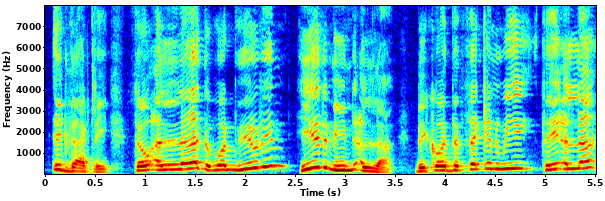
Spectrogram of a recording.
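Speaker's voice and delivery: high, loud mocking caller voice. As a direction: raise the pitch and lampoon the caller. Imitating a caller arguing.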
